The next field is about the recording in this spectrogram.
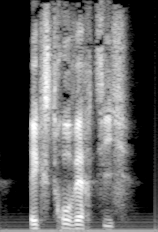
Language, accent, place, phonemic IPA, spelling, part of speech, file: French, France, Lyon, /ɛk.stʁɔ.vɛʁ.ti/, extroverti, adjective / noun, LL-Q150 (fra)-extroverti.wav
- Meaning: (adjective) alternative form of extraverti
